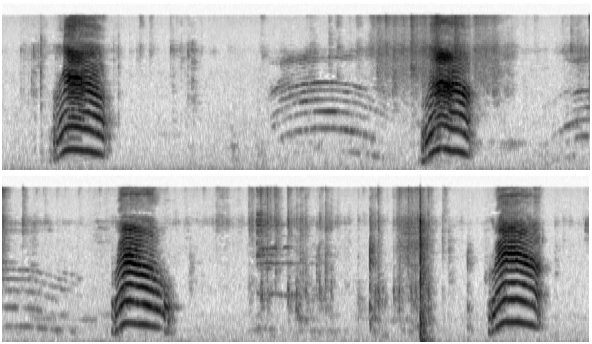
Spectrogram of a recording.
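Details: Kitten meowing indoors: four loud harmonic meows, each under a second and arched in pitch, spaced about three seconds apart, with softer quieter meows between them and faint clicks and rustles.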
